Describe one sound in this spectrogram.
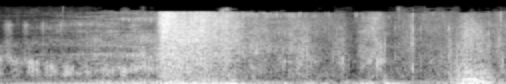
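A blade swings through the air.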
